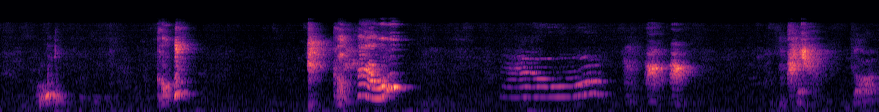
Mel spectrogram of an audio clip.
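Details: Pet African grey parrot talking and whistling: scattered breathy speech-like bursts, then a clear, steady whistled tone with rich harmonics lasting over a second, followed by more chattering.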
